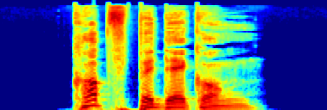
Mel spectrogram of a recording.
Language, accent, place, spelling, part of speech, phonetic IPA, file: German, Germany, Berlin, Kopfbedeckung, noun, [ˈkɔp͡fbəˌdɛkʊŋ], De-Kopfbedeckung.ogg
- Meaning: headgear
